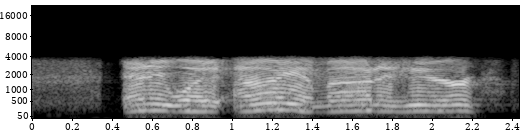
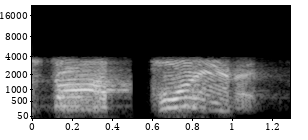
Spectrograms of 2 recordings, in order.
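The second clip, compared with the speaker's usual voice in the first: high, loud, slow furious command; angry; 9 semitones higher, 3 dB louder, slower than usual. Real, not acted. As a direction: demand it, furious. Host yells at caller.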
